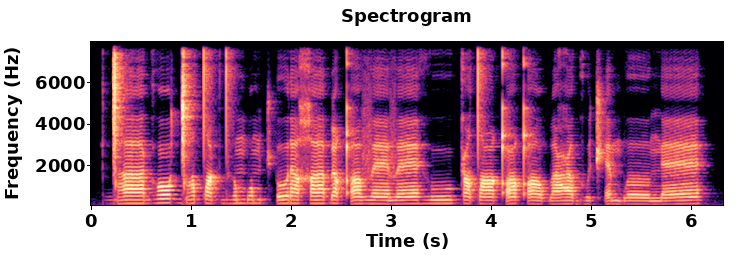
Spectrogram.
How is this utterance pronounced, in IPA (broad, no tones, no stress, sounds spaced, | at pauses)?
ɡ͡ǀ aː ɡʱ ɔː ɡ͡ǀ ɤ tˤ a k dʱ ɤ m b ɔ m t͡ʃʼ o ɾ a χ a ɓ ɛ qʼ ɤ v ɛː v ɛː ɦ uː k e tˤ ɛː qʼ u qʼ ɔː b a ʕ ʌ ɡʱ u t͡ʃʼ ɛ m b ɤː ŋ ɛː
